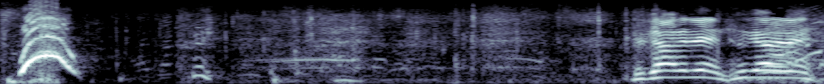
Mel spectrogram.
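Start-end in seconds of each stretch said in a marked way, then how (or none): 0.1-1.0 excited whoop. Real, not acted. Cheering at game end.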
